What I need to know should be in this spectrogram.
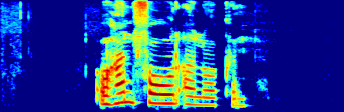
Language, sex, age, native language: Icelandic, female, 20-29, Icelandic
